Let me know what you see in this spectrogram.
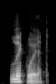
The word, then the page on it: liquate: American English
